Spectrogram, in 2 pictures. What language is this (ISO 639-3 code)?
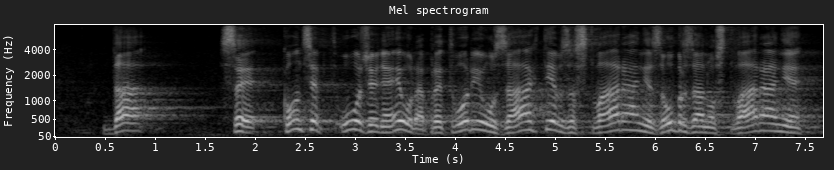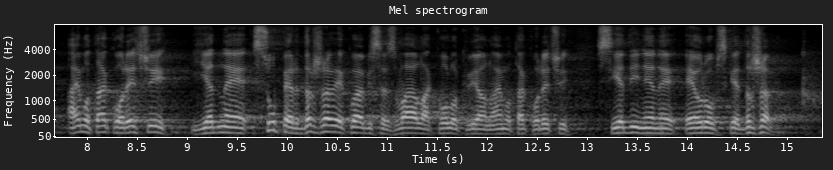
hrv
